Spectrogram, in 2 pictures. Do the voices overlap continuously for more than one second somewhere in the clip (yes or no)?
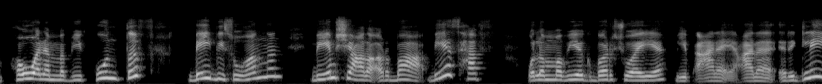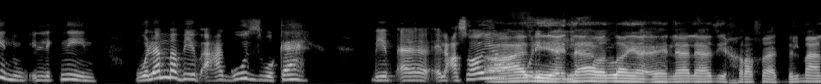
yes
